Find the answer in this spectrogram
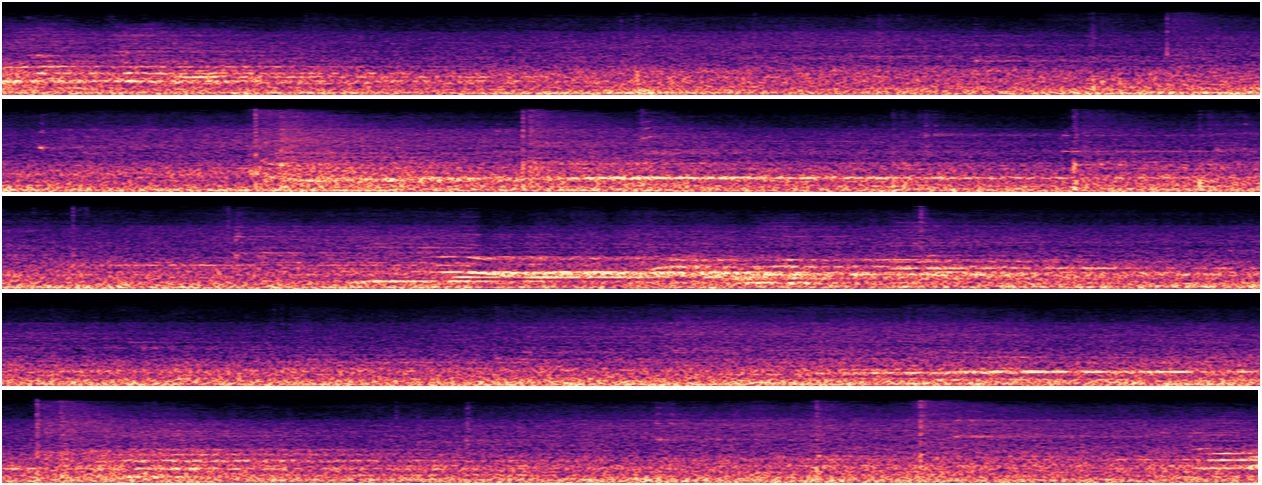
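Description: Indoor badminton hall ambience between rallies: scattered voices calling out over a steady low hum, with a few sharp knocks, the clearest about five seconds in and again near the end.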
